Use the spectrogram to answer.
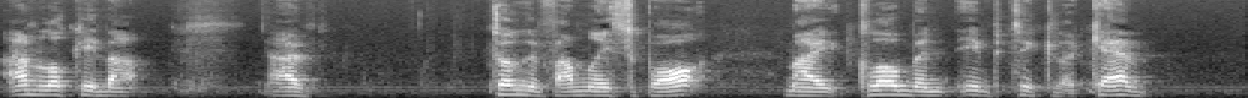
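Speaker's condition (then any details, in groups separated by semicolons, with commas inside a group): Motor neurone disease; recently diagnosed, symptoms began few months before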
